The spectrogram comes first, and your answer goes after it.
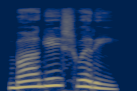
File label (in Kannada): "ಬಾಗೇಶ್ವರಿ", kannada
